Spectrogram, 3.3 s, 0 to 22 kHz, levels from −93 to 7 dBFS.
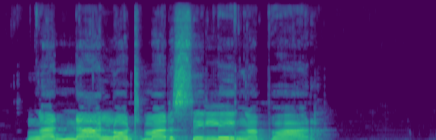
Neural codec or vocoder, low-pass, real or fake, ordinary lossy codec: vocoder, 44.1 kHz, 128 mel bands every 256 samples, BigVGAN v2; none; fake; none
